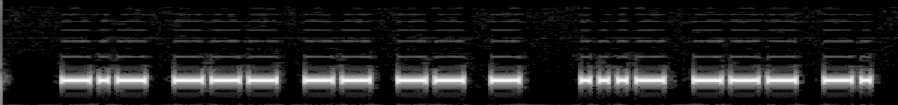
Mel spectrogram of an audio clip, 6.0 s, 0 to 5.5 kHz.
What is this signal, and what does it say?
Morse code, heard as a keyed tone, about 20 wpm, 630 Hz. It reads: KOMMT VON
